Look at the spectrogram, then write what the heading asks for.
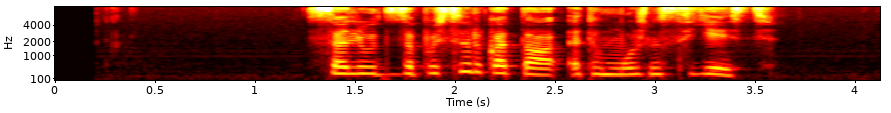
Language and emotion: Russian, neutral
